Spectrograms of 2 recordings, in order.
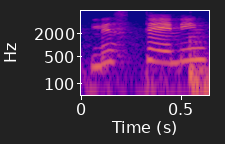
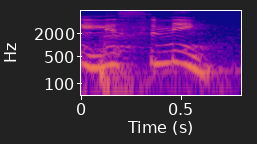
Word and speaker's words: listening: लिस्टेनिंग को हम actually पढ़ते हैं लिसनिंग। यहाँ पास जो टी है ना वो थोड़ा सा साउंड उसका क्या हो जाता है, साइलेंट हो जाता है। साइलेंट मतलब हमें ठीक से सुनाई नहीं देता। जब हम उसे प्रोनाउंसिएट करते हैं, बोलते हैं, तो उसका जो साउंड है वो क्लियरली सुनाई नहीं देता। तो हम इसको लिस्टनिंग नहीं बोलते, लिसनिंग बोलते हैं।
